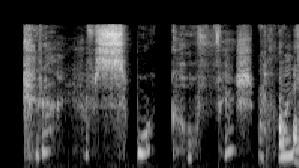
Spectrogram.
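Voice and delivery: put-on very high, tiny little-girl voice. Retelling a girl at the library coming up to her: itty bitty voice. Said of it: "in this itty bitty voice".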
